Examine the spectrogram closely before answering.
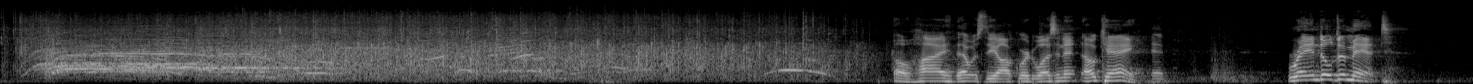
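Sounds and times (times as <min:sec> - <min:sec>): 
large audience applause: 0:00.0 - 0:08.9
voices cheering: 0:00.2 - 0:06.8, 0:07.5 - 0:08.6
speech: 0:09.0 - 0:11.8, 0:12.9 - 0:14.0.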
